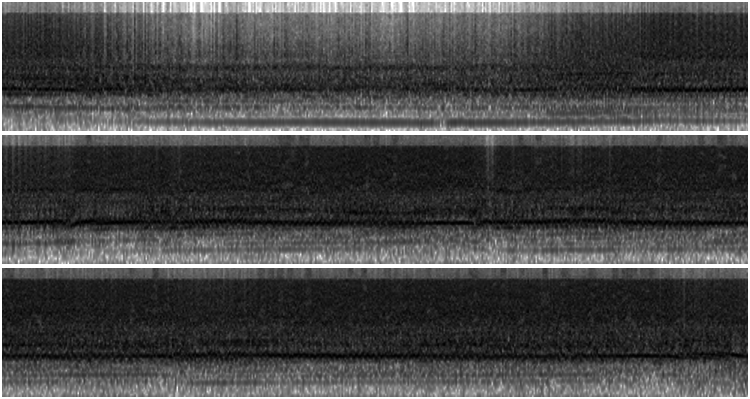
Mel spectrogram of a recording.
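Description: Sport motorcycle engine heard from an onboard camera: the revs sit low about a second or two in, then climb hard, with brief drops in pitch near four, six and eight seconds as it shifts up through the gears.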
